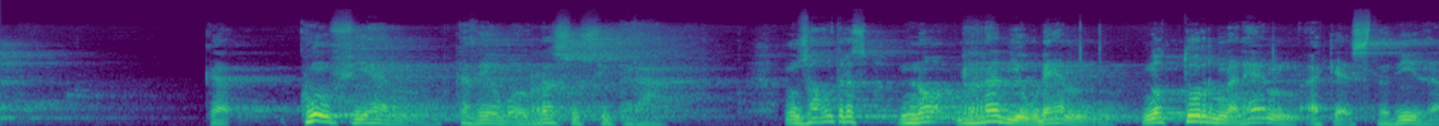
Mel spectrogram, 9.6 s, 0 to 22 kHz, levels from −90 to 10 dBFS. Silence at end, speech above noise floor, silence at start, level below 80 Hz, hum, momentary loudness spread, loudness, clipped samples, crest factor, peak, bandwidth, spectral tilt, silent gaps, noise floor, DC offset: 0 s; 48 dB; 0 s; -46 dBFS; none; 15 LU; -18 LUFS; under 0.1%; 18 dB; 0 dBFS; 11.5 kHz; -6.5 dB/octave; none; -65 dBFS; under 0.1%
